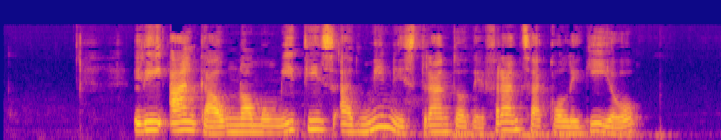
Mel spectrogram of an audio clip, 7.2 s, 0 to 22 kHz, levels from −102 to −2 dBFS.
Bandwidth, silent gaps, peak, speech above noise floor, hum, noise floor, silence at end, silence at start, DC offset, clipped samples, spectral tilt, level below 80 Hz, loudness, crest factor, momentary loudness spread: 11.5 kHz; none; 0 dBFS; 49 dB; none; -69 dBFS; 0.85 s; 1.35 s; under 0.1%; under 0.1%; -3 dB/octave; -60 dBFS; -20 LUFS; 22 dB; 10 LU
